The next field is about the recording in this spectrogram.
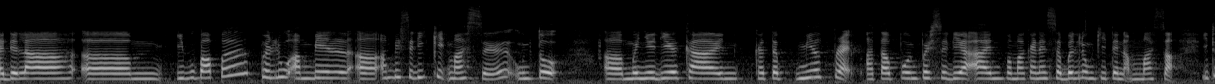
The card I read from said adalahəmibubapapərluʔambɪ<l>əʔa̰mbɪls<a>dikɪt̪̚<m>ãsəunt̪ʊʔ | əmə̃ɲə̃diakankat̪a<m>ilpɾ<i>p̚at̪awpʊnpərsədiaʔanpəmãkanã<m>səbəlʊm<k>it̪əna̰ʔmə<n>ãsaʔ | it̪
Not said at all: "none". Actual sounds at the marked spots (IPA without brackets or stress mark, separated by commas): l, ə, m, m, ɛ, n, k, m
